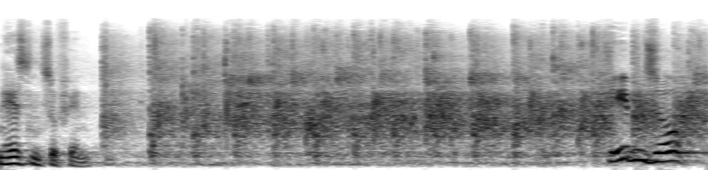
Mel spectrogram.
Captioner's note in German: Beifall AfD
